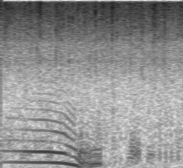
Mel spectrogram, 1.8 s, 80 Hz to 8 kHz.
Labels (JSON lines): {"label": "biophony, grouper", "recorder": "SoundTrap 300"}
